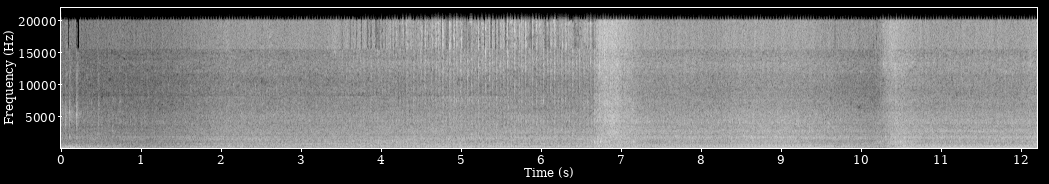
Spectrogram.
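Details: 1965 Gardner 6LXB 180 six-cylinder marine diesel, test-run on the stand after a rebuild following failure at 80 hours since a previous overhaul: settles into a steady, even beat and picks up cleanly on two quick revs; healthy, smooth running.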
